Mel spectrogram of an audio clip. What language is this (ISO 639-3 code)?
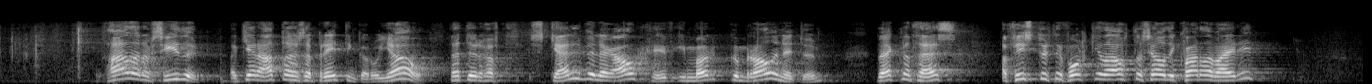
isl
